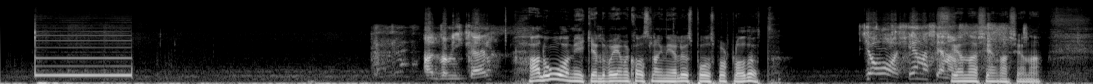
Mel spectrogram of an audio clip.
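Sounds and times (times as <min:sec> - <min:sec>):
ringback tone: 0:00.4 - 0:01.4
speech: 0:04.3 - 0:07.9, 0:09.4 - 0:10.8.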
